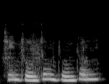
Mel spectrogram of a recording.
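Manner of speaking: high, loud sing-song chin tun tun; playful high-pitched mock Chinese syllables; mock singsong Chinese. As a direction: imitate how the tones sounded as a kid, up high. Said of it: "un idioma que suena más como".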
